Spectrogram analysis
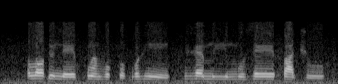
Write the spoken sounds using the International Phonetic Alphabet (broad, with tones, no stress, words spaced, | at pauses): lɔ˦ɗɨ˦neː˧ kʷã˦ vo˧ko˨ ɡʷɨ˦ɣĩ˦˨ | ɣɛ˦miː˧ mu˧ zeː˦fa˦t͡ʃu˨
